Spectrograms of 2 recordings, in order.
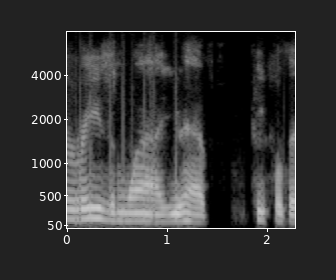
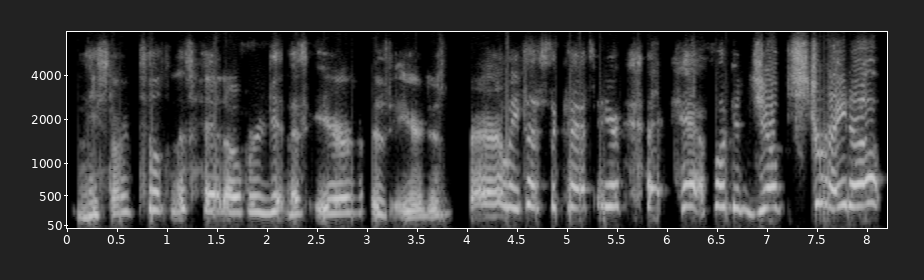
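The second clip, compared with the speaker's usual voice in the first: climbing higher and higher as the story peaks; telling it faster and more worked up; excited. Real, not acted. Telling a friend about the cat, rising excitement.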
